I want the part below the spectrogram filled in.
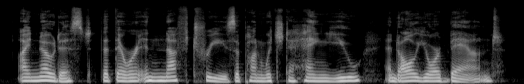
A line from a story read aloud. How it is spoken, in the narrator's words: I replied coldly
